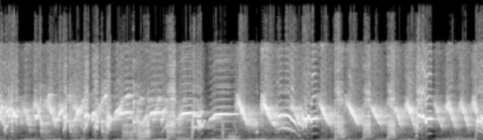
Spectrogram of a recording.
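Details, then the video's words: Javan myna singing loudly as a lure for other mynas, rapid downslurred whistles and scratchy squeaks tumbling one after another with sharp clicks and a faint low hum. "JALAK KEBO GACOR BUAT PANCINGAN DAN MASTERAN JALAK LAIN SUPAYA IKUT BUNYI"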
